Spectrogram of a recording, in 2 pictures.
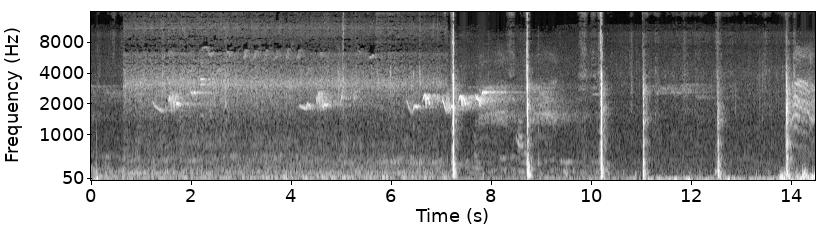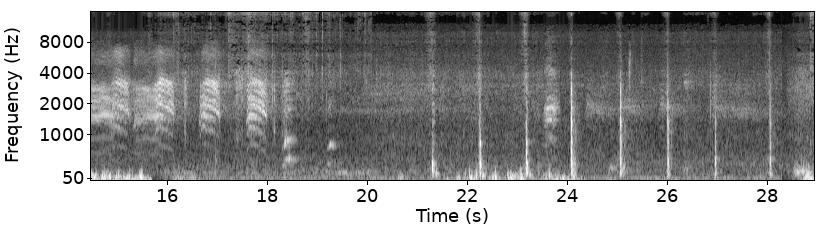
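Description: A knife chopping carrot and cucumber on a thick wooden log-slice board, single sharp knocks about a second or so apart. Birds chirp in the first seconds and crows caw around the middle.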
